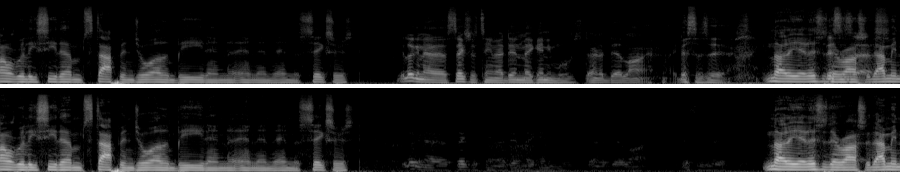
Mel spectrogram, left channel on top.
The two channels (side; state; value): left; quieter; 5.2 dB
